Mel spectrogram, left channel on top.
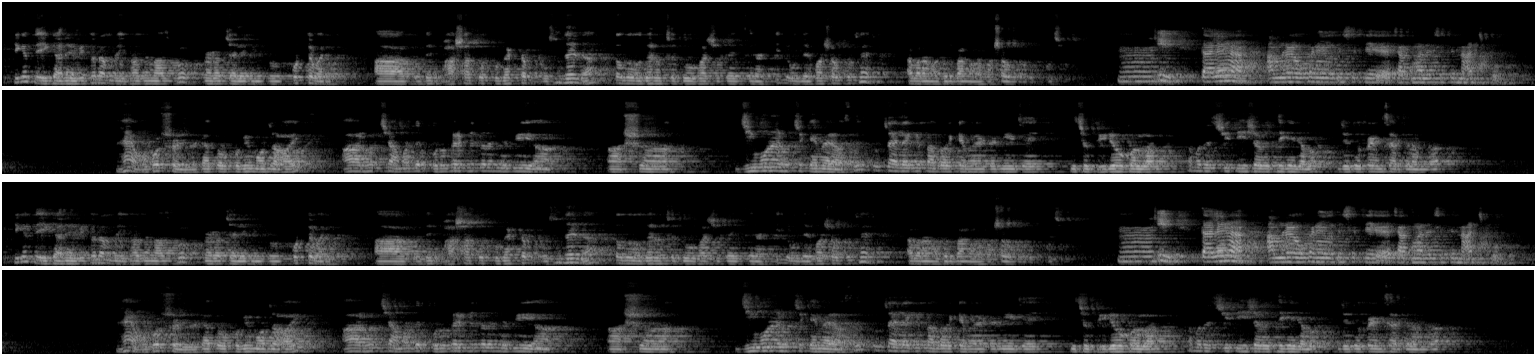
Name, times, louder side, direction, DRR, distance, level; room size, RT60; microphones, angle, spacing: voice 1, 0.1-3.3 3.7-8.7 9.0-10.3 16.5-18.3 18.7-20.9 21.4-22.0 22.7-25.7 26.0-26.9 27.2-29.7, left 1 dB, 35° left, 2 dB, 2.3 m, -31 dB
voice 2, 11.2-15.0, right 1 dB, 15° right, 0 dB, 3.7 m, -29 dB
29.5 x 29.5 x 3.1 m, 1.1 s
head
